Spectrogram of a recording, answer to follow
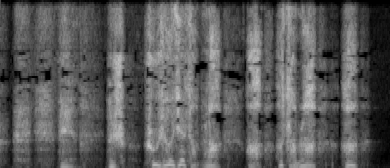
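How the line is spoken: Old man, urgent. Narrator (Chinese): 卢老头 急切地说

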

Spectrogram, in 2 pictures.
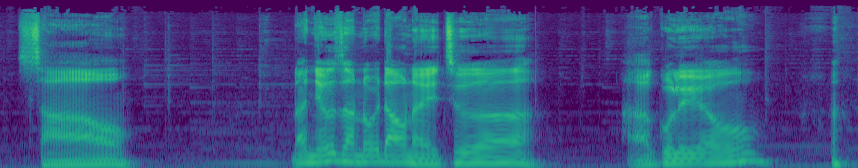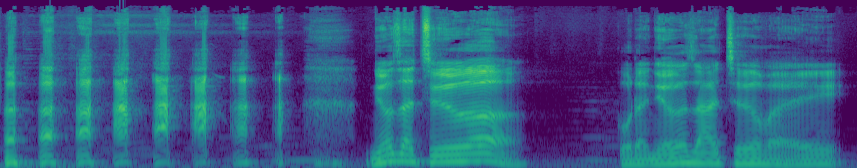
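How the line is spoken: Sneering, mocking. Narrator (Vietnamese): Hắn cười khẩy

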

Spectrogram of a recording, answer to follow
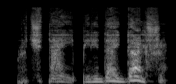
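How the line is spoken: Whisper. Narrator (Russian): прошептал

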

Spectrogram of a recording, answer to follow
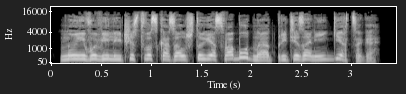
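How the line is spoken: Exclaimed. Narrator (Russian): воскликнула Нини

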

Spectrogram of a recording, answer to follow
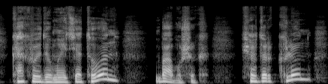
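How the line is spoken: Unsteady question. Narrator (Russian): спросила Настя Кох нетвердым голосом

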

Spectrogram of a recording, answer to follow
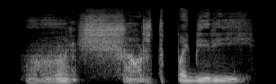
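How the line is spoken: Wild whisper. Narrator (Russian): дико прошептал Аларин

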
